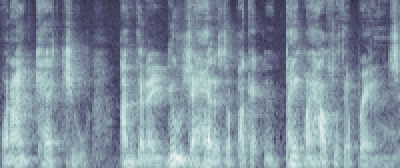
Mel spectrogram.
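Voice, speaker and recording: A cartoonish character voice delivers lines in a menacing tone at a fairly quick pace. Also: man. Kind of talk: cartoon voice impression. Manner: menacing, hot-tempered.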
